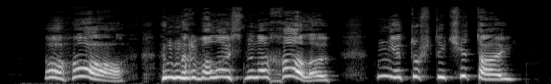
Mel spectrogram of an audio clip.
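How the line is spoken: Mother exclaiming. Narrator (Russian): воскликнула мать

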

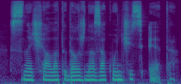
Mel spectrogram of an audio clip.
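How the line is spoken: Beast growling. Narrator (Russian): зарычал зверь

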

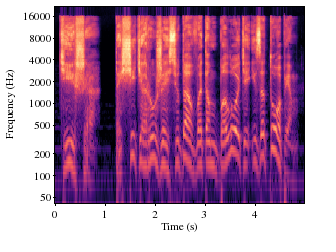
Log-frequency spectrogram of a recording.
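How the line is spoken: Groaning hoarse rasp. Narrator (Russian): Лейтенант издал звук наподобие стона и прохрипел

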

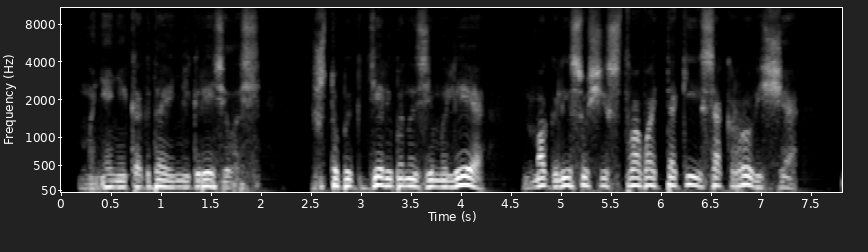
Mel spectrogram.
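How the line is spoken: Muttered, awestruck. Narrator (Russian): бормотал он, опьяненный этим зрелищем

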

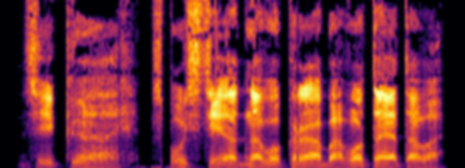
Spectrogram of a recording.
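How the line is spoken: Hoarse. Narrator (Russian): хрипло проговорил гуманоид

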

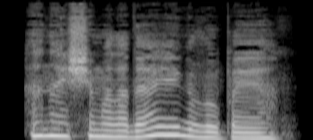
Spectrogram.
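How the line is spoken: Young woman sighing. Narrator (Russian): вздохнула зеленоволосая девушка

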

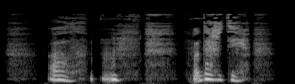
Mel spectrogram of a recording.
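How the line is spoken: Overwhelmed sob of pleasure. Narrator (Russian): всхлипнула я, умирая от слишком бурного потока наслаждения, который накрывал с головой

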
